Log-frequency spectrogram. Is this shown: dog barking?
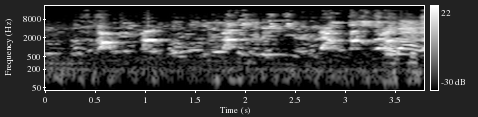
yes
